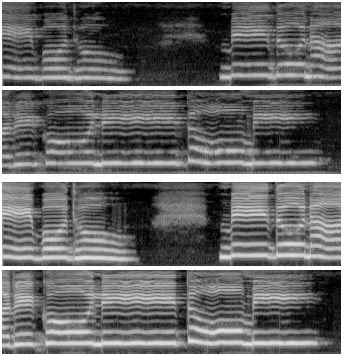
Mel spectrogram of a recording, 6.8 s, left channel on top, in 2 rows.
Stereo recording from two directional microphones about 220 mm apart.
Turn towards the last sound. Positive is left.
turn(degrees=-45)  # may be behind; listen again after turning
